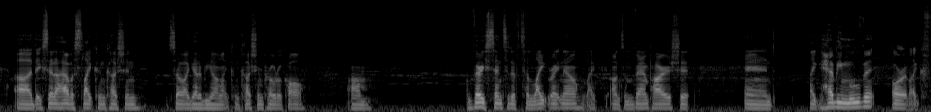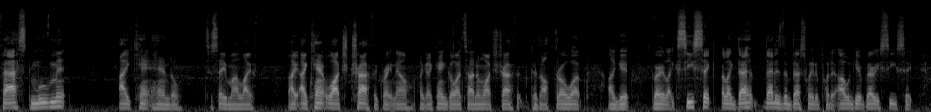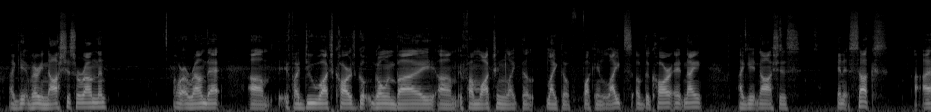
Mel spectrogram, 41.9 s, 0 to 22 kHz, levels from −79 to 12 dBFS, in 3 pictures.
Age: 20-39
